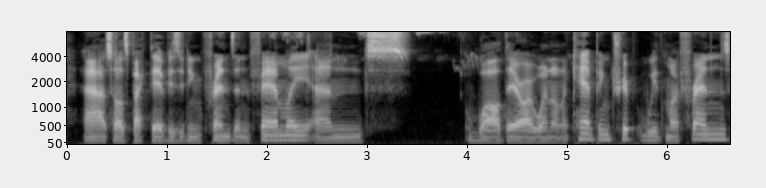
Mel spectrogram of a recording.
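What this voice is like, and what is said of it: Australian accent. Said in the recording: “If you can't tell from my accent, I am Australian.”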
